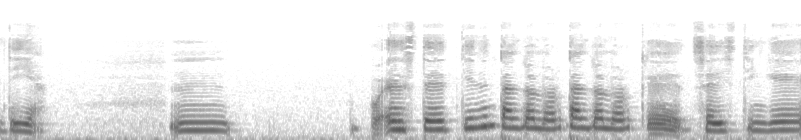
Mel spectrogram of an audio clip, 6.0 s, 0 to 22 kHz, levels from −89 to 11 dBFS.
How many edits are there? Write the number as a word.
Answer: two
